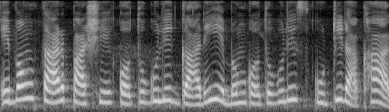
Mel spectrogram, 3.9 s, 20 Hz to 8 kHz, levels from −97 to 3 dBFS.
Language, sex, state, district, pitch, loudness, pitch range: Bengali, female, West Bengal, Jhargram, 290 Hz, -17 LUFS, 250-330 Hz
